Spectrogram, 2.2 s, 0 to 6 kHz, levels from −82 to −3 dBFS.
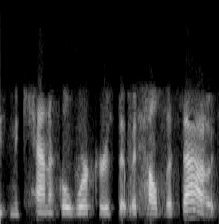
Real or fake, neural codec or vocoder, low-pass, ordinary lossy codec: real; none; 5.4 kHz; AAC, 24 kbps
